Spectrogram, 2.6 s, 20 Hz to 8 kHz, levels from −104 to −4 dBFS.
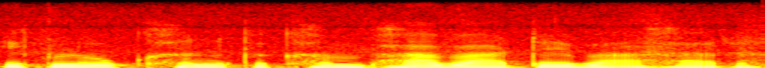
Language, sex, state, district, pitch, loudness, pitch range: Bhojpuri, female, Uttar Pradesh, Ghazipur, 185 Hz, -14 LUFS, 170-190 Hz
